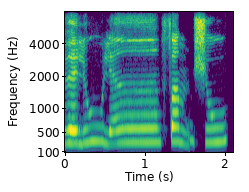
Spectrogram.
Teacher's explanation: یہ تنوین کے بعد فا ہے، تو اس کا مطلب یہاں پہ اخفا ہو رہا ہے، تنوین کے نون کی آواز کو ہم نے چھپانا ہے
